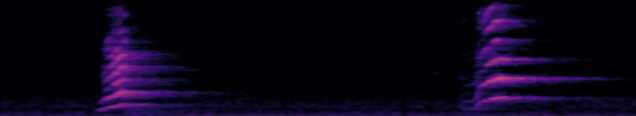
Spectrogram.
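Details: A pet rose-ringed (green ringneck) parakeet in a cage, which is beginning to talk, gives two harsh, rising, rasping squawks about two seconds apart over a faint low electrical hum.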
